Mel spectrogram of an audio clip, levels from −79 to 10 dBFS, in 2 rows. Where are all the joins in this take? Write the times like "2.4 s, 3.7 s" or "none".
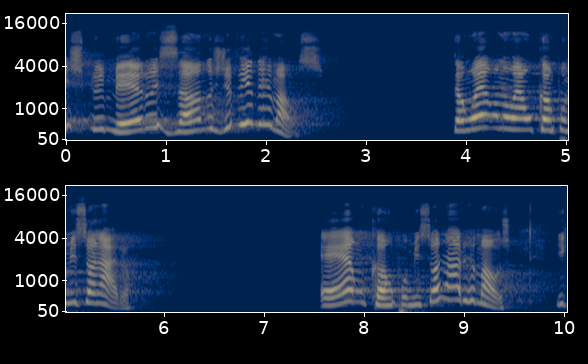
none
